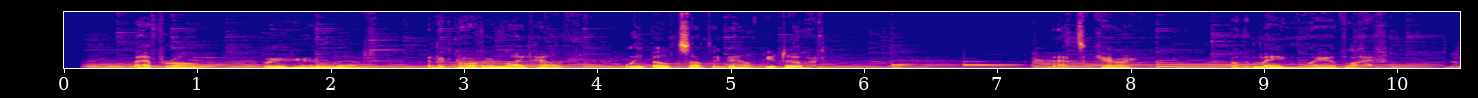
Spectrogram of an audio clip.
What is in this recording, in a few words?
Narration; TaDa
